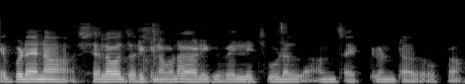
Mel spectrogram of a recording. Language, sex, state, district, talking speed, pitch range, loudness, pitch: Telugu, male, Andhra Pradesh, Anantapur, 115 wpm, 115-120 Hz, -24 LUFS, 115 Hz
